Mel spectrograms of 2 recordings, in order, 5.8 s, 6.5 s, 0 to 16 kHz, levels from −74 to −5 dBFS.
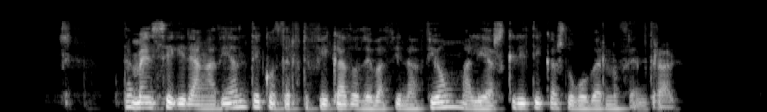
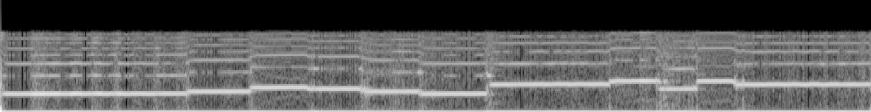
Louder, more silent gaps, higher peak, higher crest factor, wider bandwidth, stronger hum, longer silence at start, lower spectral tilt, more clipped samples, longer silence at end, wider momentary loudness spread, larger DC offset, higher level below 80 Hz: second, -20 LUFS vs -17 LUFS; neither; second, -4 dBFS vs 0 dBFS; about the same, 16 dB vs 16 dB; first, 8 kHz vs 5.4 kHz; neither; first, 0.45 s vs 0 s; first, -7 dB/octave vs -2.5 dB/octave; neither; first, 0.7 s vs 0 s; first, 11 LU vs 2 LU; second, under 0.1% vs 10%; second, -66 dBFS vs -44 dBFS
